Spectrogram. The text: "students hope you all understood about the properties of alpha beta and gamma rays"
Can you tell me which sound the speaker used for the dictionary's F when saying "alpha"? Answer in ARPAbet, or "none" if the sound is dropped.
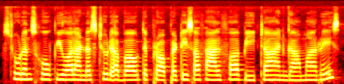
F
